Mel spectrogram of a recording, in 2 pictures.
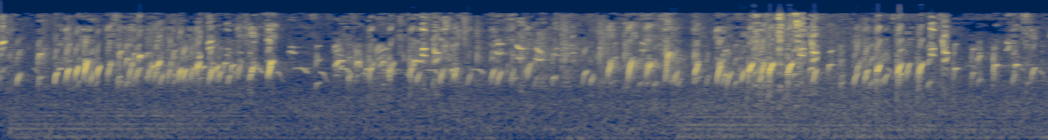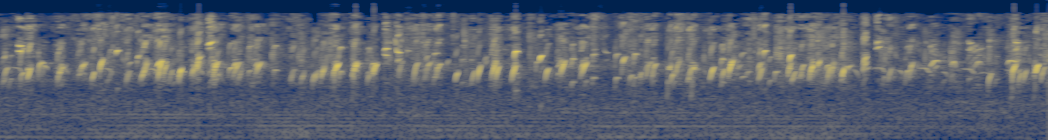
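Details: European goldfinch twittering steadily, a rapid stream of bright, tinkling chirps and short trills that flows on for the whole stretch, with one brief harsher burst midway and a soft background hum.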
